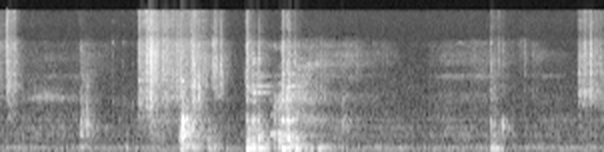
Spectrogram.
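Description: Kitchen knife cutting through fresh apples, with apple pieces dropping into a glass jar: two main bursts of crisp cutting and clatter, and a couple of small clicks.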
